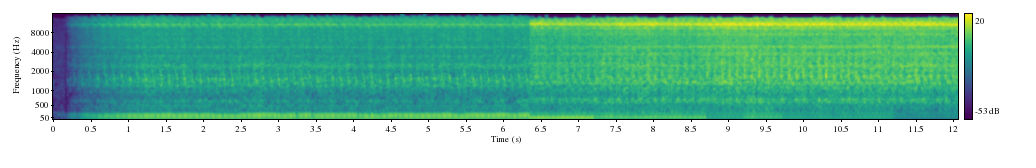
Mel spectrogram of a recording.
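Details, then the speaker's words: Mazda Miata fitted with Toyota 4A-GE 20-valve individual throttle bodies, already synchronized and tuned: the engine catches and settles into an even, steady idle with no misses or hunting; the throttle bodies are well balanced, normal idle. "so there we go engine is idling and this is what it looks like at the moment"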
